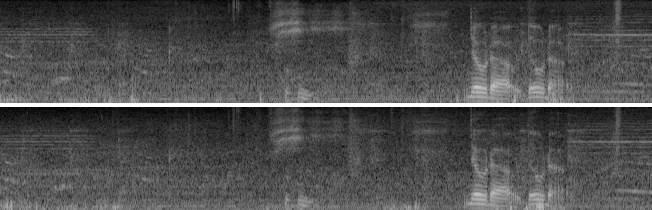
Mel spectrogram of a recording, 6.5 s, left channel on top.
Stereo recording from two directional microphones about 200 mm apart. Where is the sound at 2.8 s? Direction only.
20° right (ahead or behind).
